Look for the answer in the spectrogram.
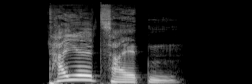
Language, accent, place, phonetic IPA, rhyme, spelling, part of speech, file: German, Germany, Berlin, [ˈtaɪ̯lˌt͡saɪ̯tn̩], -aɪ̯lt͡saɪ̯tn̩, Teilzeiten, noun, De-Teilzeiten.ogg
- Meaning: plural of Teilzeit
